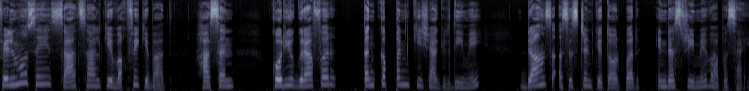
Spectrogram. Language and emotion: Urdu, neutral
